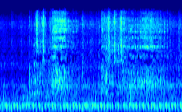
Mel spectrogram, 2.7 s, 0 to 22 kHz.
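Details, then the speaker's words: Briggs & Stratton 4-cycle engine, bottle-fed mixed fuel, no air filter cover, seized kill switch and throttle: uneven, sputtering running with ragged bursts and surges; rough running, cause unclear. "Does not sound good. I don't even have an air filter cover or anything for this. Sounds like absolute dog crap."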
